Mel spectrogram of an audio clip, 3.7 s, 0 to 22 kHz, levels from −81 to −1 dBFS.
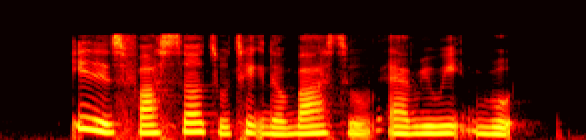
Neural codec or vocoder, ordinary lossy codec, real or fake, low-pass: none; none; real; none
